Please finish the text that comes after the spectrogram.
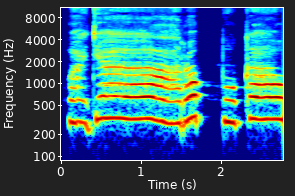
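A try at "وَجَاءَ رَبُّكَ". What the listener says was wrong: Wajah A. A-nya kurang jelas.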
